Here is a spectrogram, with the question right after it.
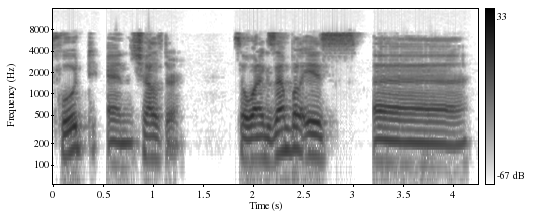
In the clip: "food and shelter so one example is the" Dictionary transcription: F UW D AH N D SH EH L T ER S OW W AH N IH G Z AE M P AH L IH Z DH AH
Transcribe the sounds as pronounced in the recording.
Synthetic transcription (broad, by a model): F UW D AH N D SH EH L T ER S OW W AH N IH G Z AE M P AH L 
